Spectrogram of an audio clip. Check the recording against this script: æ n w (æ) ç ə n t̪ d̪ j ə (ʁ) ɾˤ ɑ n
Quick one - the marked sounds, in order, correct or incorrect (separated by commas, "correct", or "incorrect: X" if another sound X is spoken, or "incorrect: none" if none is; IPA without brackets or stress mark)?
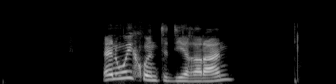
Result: incorrect: i, correct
